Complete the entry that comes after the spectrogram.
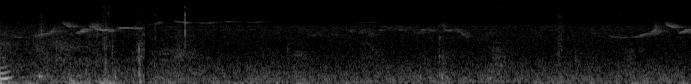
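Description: Quiet forest ambience with a bird's short, high, whistled calls rising and falling in pitch, heard about a second in, faintly mid-way and again near the end.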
